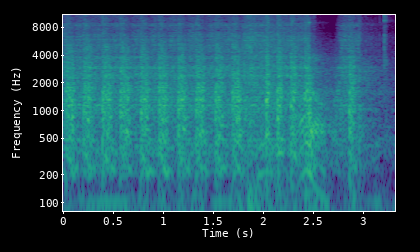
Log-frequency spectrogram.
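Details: Alfa Romeo that won't start: starter turns the engine over in an even rapid churn, about four beats a second, never catches or fires; owner is checking fuel pump versus ignition.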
